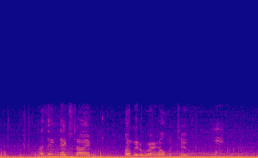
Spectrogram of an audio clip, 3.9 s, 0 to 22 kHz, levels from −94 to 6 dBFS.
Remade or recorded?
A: recorded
